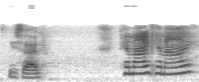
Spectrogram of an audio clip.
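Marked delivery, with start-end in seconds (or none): 1.5-2.4 put-on high, pleading little-kid voice; eager child. Son begging his parent for a turn, eager high voice. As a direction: beg like a small child, pitched up.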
